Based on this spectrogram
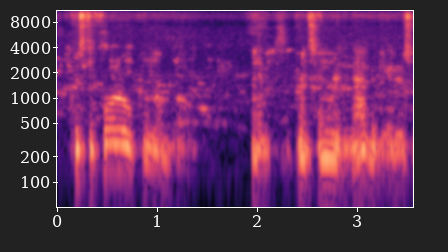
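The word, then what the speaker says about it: Cristoforo Colombo: about names and pronunciation see Christopher Columbus's name was not actually Christopher Columbus his name was actually as best as we know christophor Columbo and Prince Henry the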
